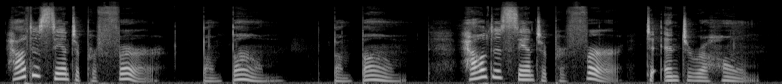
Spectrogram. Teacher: i often use that fall rise intonation to show that i'm not quite done yet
